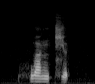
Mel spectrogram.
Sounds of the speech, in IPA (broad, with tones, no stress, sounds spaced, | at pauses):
h w a˧ ŋ t͡ɕ ə˨˩ t̚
